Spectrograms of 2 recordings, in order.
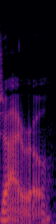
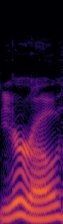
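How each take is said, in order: First: The word starts with a J consonant sound. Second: The word starts with a Y-like vowel sound. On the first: This is how the speaker personally says it. "I would say gyro" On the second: This is how Greek speakers say it. "how do they pronounce the G like a U or? Well, it's euro"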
